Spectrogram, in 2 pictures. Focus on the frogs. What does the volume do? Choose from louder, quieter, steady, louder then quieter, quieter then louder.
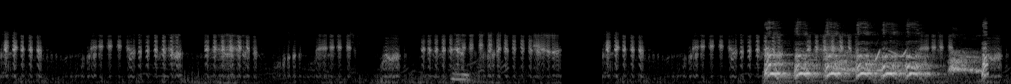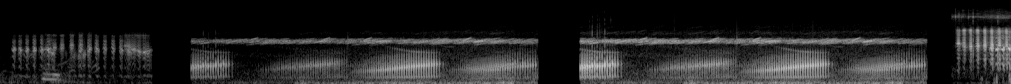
louder.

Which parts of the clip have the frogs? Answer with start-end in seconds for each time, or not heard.
0.0-20.1.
